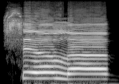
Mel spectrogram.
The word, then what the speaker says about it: syllabi: syllable that you will stress when saying it syllabi is how this is pronounced but if i needed an extra help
